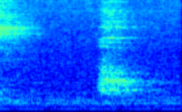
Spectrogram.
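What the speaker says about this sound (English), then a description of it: "Big deep breath." A single deep inhalation during a seated twisting stretch, a soft rushing breath swelling in the middle and easing off, close and fairly quiet with no talking.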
